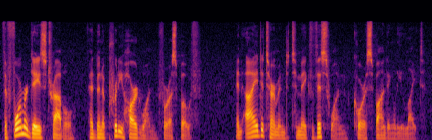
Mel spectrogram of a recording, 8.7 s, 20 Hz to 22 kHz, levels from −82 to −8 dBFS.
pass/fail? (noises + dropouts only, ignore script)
pass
